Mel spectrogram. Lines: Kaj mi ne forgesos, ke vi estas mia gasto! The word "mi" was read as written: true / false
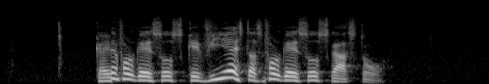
false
